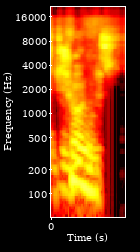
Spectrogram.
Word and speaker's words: Can: It's Chun. Chun. Oh, yeah, Emre Chun. Yeah, Emre even though there's no U. Yeah, even though there's no U in it.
